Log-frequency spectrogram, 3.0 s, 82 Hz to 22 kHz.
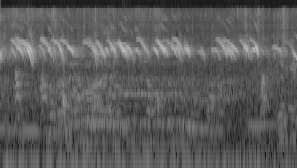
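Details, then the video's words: Baby chicks with their mother hen, 13 January 2017: rapid, overlapping high peeps and cheeps fill the recording, while the hen adds quiet, low clucking murmurs beneath a steady low hum. "Hen with her Baby Chicks."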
